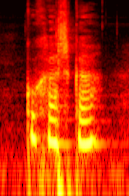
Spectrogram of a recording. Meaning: 1. cookbook 2. female cook
- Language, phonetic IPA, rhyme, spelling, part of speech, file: Czech, [ˈkuxar̝̊ka], -ar̝̊ka, kuchařka, noun, Cs-kuchařka.ogg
